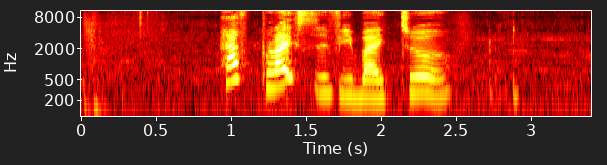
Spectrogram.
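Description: A young girl speaks cheerfully.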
